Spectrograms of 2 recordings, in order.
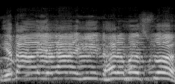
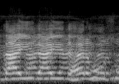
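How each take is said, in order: First: It begins with a clear 'yada yada'. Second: It begins with a garbled 'dai dai'. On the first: The speaker calls it right. "ये वाला श्लोक है, इसको बोलो।" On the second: The speaker calls it wrong. "उसने कहा दाई दाई धर्मस्व। मैं कहा बंठाधार हो"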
